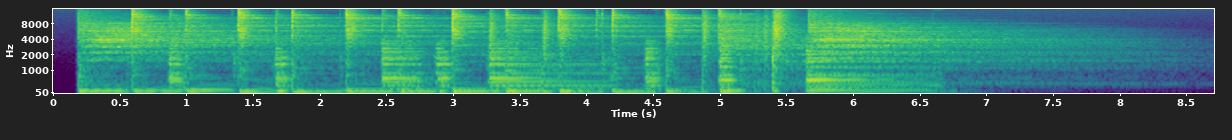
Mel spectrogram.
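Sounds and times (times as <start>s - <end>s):
jazz piano on keyboard: 0.2s - 6.9s.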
